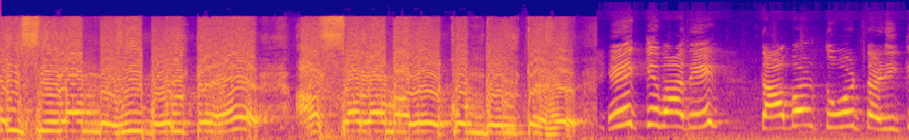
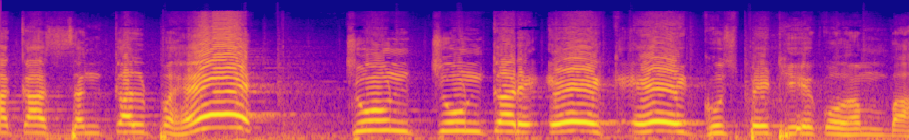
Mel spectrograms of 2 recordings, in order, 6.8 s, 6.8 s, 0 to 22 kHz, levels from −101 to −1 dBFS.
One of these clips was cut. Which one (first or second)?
first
